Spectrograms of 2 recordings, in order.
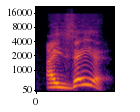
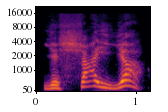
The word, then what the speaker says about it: Yeshaya: The name Isaiah should be rendered as Yeshaya.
